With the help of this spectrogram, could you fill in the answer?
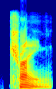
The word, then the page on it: trying: American English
